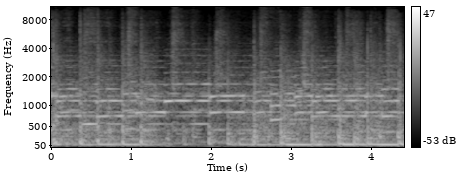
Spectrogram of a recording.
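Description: Loud festival music: large double-headed bass drums beaten with sticks in a fast, even rhythm of about three to four strokes a second, with a high melody running over the drumming.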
